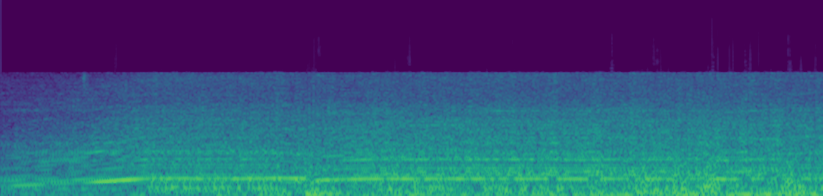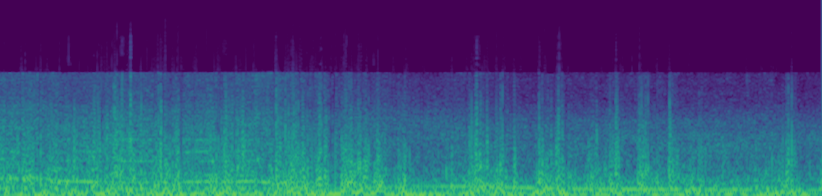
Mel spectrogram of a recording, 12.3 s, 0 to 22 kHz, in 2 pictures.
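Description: Turbocharged Honda B16A2 1.6-litre four-cylinder engine heard from inside the car: its note climbs in the first second, holds steady for a few seconds, then drops in steps in the second half. A run of rapid crackling sits over the engine in the second half.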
